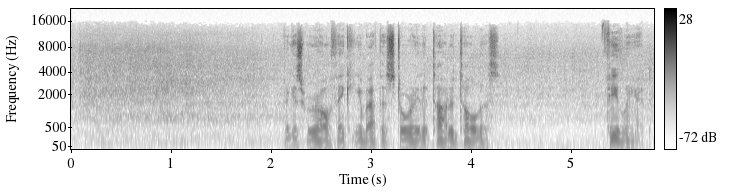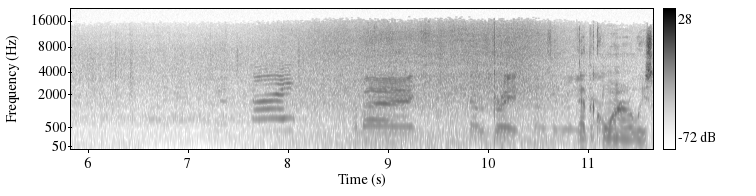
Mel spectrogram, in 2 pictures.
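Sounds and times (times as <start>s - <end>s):
water splashing in sidewalk puddles: 0.0s - 2.1s, 4.3s - 10.8s
steady rain falling on a sidewalk: 0.0s - 11.0s
speech: 2.1s - 4.4s, 5.4s - 5.8s, 10.0s - 11.6s.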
